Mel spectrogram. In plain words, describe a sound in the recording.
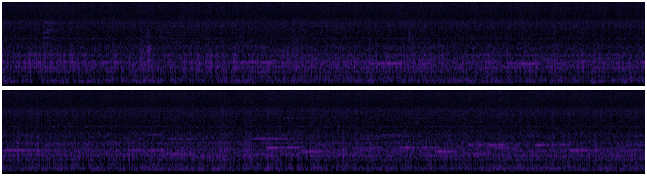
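Soft video game music plays quietly through a television speaker.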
